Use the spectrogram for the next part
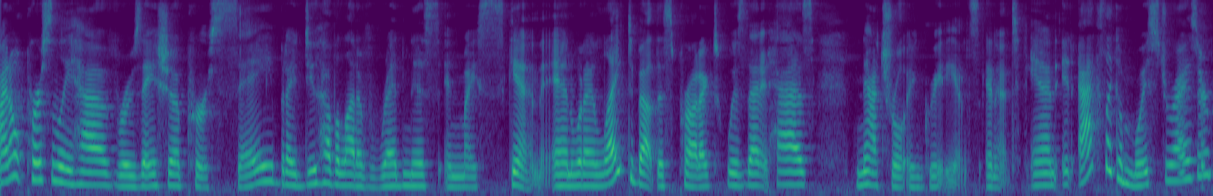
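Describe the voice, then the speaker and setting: A woman's voice: fairly low pitch, a little mellow. A young woman giving a chatty makeup tutorial, sounding nasal from a cold. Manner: upbeat, chatty product demonstration. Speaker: beauty vlogger. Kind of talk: casual makeup tutorial talk. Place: home filming set, indoors.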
